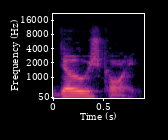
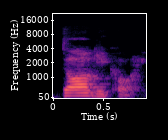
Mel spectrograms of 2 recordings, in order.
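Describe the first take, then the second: First: The first part is said as one syllable, 'dohj'. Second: The first part is said as two syllables, 'doggy'. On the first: The speaker calls it wrong. "Anybody who still who calls it Doge is a douche" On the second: The speaker calls it right. "it's doggy coin. Say it with me"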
